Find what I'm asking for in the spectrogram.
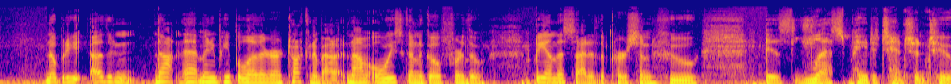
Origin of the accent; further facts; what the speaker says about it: New Jersey, United States; Long ago and far away, I was raised in New Jersey. But as I say, because my mother and pretty much all of her relatives are from North Carolina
